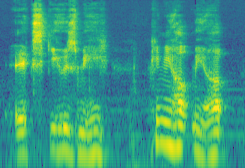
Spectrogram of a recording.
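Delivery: tiny, small, high-pitched little creature voice. Voicing a small kobold in the scene; small kobold voice. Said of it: "you're a small voice".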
